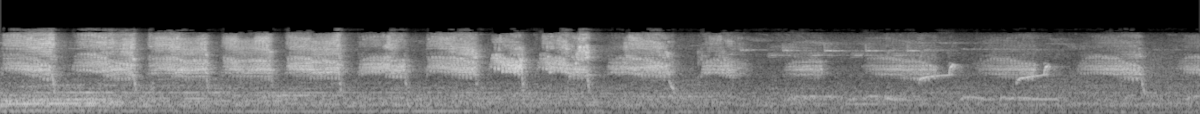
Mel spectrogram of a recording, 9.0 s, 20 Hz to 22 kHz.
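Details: Two common starlings, fighting or mating on 10 April 2011, give rapid rough squawks that later soften into slurred whistled notes.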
